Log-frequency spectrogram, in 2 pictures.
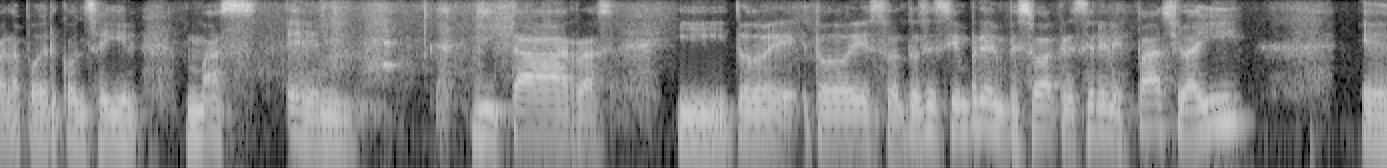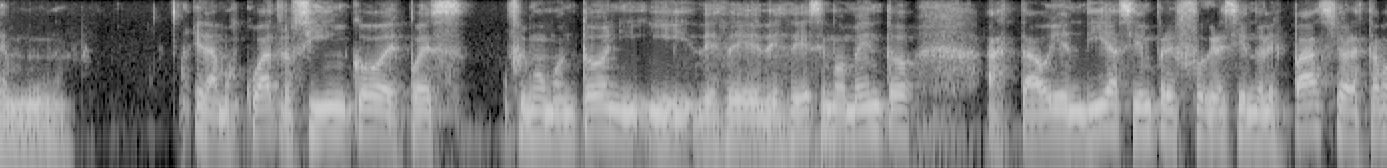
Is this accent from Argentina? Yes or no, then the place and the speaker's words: yes; Buenos Aires, Argentina; Soy de Capital Federal, Argentina, en el barrio de Barracas y dentro del barrio de Barracas en una villa, en la villa 2124. Nací acá, vivo acá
